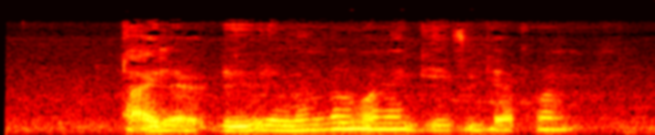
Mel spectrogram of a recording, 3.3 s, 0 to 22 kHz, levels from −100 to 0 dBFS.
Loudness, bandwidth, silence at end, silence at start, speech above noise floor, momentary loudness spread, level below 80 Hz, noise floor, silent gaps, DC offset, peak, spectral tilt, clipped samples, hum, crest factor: -25 LUFS; 11 kHz; 0.4 s; 0.1 s; 25 dB; 9 LU; -58 dBFS; -49 dBFS; none; under 0.1%; -10 dBFS; -8 dB/octave; under 0.1%; none; 16 dB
